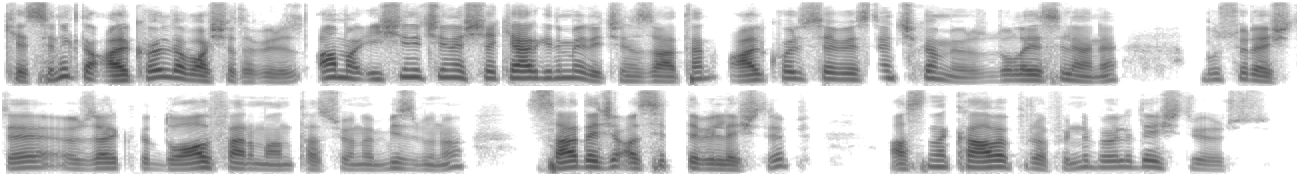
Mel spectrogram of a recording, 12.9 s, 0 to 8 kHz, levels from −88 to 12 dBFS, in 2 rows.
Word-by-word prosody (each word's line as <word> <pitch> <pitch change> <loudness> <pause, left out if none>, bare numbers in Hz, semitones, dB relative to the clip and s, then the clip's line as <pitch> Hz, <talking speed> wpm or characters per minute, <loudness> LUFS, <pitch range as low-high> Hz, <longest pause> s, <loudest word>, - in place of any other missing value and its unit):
Kesinlikle, 245 - -1
alkolü 170 +12 +6
de 195 - +4
başlatabiliriz 110 +1 0
ama 205 -4 +4
işin 175 +7 -2
içine 220 -2 -1
şeker 200 +2 +5
girmediği 200 0 -3
için 130 - -9
zaten 130 - -1
alkol 155 +8 +2
seviyesine 180 +3 -4
çıkamıyoruz. 125 - -5
Dolayısıyla, 145 0 -1
hani, 125 +4 -5 0.4
bu 165 +1 -13
süreçte 155 -3 -3 0.2
özellikle 140 0 -5
doğal 130 +5 +6
fermantasyonla 120 -4 -5
biz 135 -6 -8
bunu 115 +10 -11 0.3
sadece 180 +2 +4
asitle 150 -1 -3
birleştirip 130 - -5 0.5
aslında 180 -1 -4
kahve 170 +1 +5
profilini 150 +3 -11
böyle 170 +1 -8
değiştiriyoruz. 135 - -9
155 Hz, 145 wpm, -25 LUFS, 130-185 Hz, 0.5 s, alkolü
